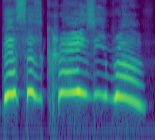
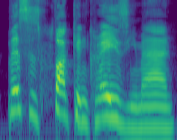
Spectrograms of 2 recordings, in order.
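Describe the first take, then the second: First: Pitched way up in disbelief; can't believe what he just heard; high, cracking disbelief; incredulous. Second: Said in the usual way. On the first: Real, not acted. Disbelief at the story.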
